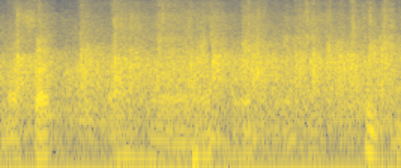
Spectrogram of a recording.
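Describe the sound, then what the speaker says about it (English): Audience applause at a humanities faculty international conference, a steady wash of clapping throughout at moderate level, with faint voices mixed in underneath. "let's keep clapping as they walk back to their seats"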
